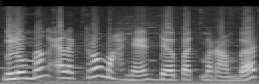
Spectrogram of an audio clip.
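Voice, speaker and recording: A woman giving an online grammar lesson as a teacher, reading example sentences aloud and explaining them slowly. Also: fairly high pitch, big pitch swings, faint music behind.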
